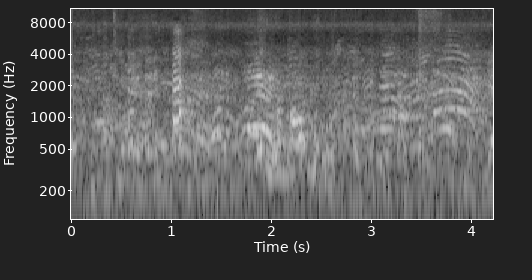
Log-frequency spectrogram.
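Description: Several voices chattering and calling out across a football field, higher-pitched and more distant than a close narrator.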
